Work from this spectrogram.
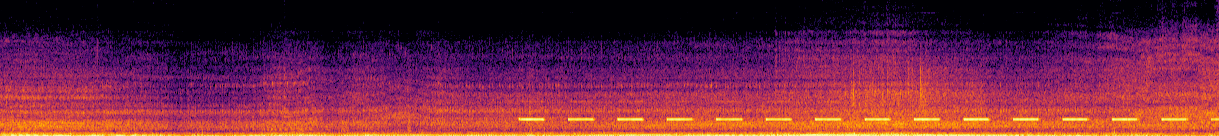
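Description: A concrete mixer truck's reversing alarm beeps in a steady, evenly spaced series over a loud, rumbling idling engine, close by.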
